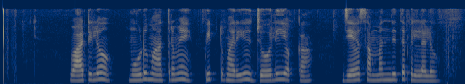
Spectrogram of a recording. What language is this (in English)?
Telugu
